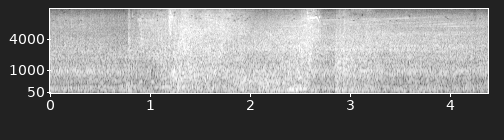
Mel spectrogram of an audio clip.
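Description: A nitro boost whooshes.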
